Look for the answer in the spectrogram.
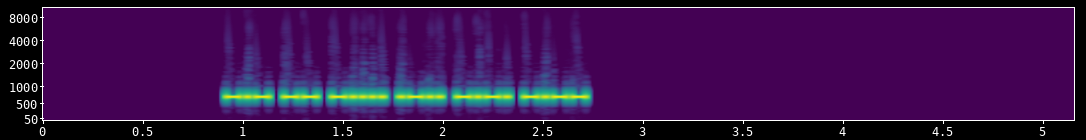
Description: Morse code, heard as a keyed tone, about 45 wpm, 700 Hz. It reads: KM6LCY
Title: USA Call Signs - 6 Characters - Repeated 2x - 50wpm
